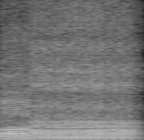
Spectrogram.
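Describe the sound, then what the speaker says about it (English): Chainsaw roaring steadily at close range while a storm-blocked road is cleared, a loud sustained engine drone with a slight pitch shift early on, cutting off abruptly at the end. "And the chainsaws started roaring."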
